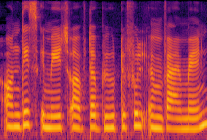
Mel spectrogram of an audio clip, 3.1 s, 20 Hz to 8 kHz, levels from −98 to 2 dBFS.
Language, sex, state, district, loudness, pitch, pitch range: English, female, Maharashtra, Mumbai Suburban, -17 LUFS, 205 Hz, 200-220 Hz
